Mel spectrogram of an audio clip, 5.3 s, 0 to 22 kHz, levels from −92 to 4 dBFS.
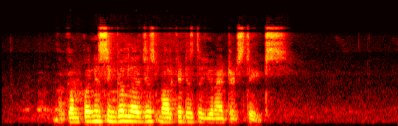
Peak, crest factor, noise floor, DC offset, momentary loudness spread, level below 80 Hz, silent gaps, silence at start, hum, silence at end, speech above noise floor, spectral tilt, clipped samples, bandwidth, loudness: -2 dBFS; 16 dB; -60 dBFS; under 0.1%; 9 LU; -60 dBFS; none; 0.5 s; none; 1.5 s; 45 dB; -4 dB/octave; under 0.1%; 9.6 kHz; -16 LUFS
